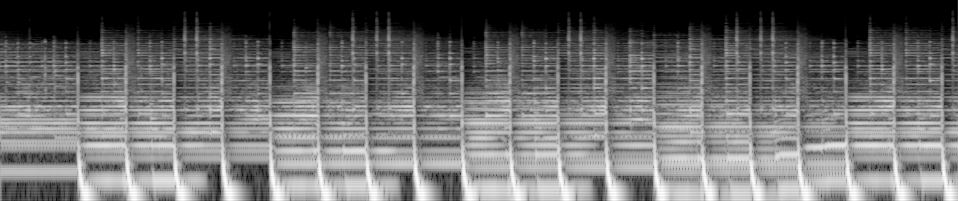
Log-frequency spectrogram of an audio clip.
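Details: Upbeat electronic music with a regular pulsing beat and bright synth tones; no animal sounds.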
